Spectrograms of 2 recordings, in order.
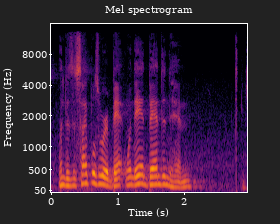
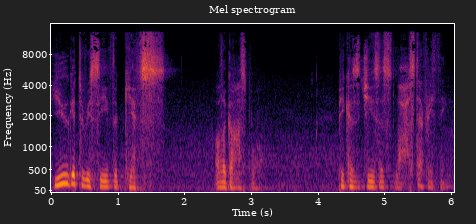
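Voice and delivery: ordinary talk

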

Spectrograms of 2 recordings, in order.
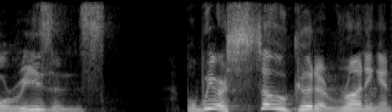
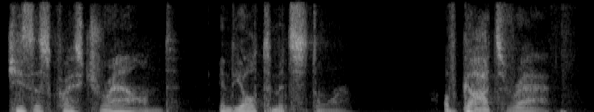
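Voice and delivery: solemn hush; 11 semitones lower, 7 dB quieter than usual. Real, not acted. Solemn low climax.

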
